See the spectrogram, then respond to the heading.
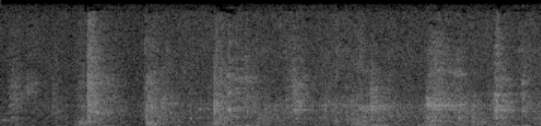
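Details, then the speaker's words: Cellerciser rebounder after a drop of oil at the hinge and each steel-on-steel contact point: soft rhythmic creaks about once a second with each bounce, faint and easing off as oil works in; quieting down. "and then time and guys you can make your solar size are very nice and quiet and the neat thing about it is that the oil and the steel will polish this steel making it smooth"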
